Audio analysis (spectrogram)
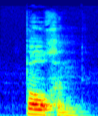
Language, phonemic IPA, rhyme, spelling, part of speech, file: Dutch, /ˈpoː.ɣən/, -oːɣən, pogen, verb, Nl-pogen.ogg
- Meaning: to attempt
